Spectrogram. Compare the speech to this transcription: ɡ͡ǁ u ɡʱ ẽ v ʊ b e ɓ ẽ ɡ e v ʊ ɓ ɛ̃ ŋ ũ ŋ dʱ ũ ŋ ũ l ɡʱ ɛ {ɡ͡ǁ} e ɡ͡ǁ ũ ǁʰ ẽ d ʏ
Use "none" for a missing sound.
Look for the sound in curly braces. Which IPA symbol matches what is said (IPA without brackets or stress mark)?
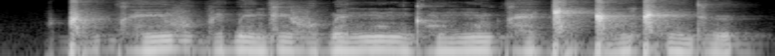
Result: ɡ͡ǁ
